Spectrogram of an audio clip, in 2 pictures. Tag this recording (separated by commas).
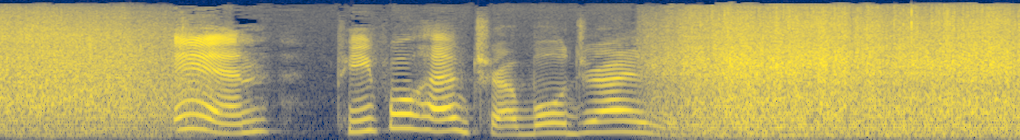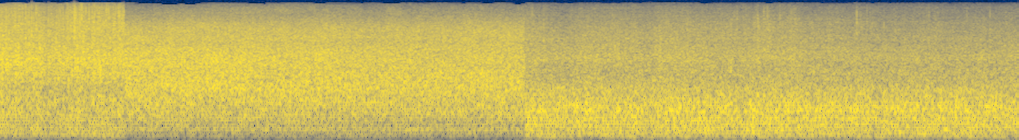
Rain on surface, Speech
